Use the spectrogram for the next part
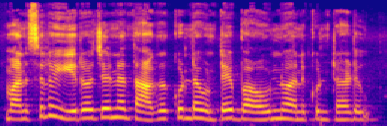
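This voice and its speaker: A woman narrates a spoken love story in a plain, steady storytelling manner. Her voice sits a little above the usual pitch. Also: brisk.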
